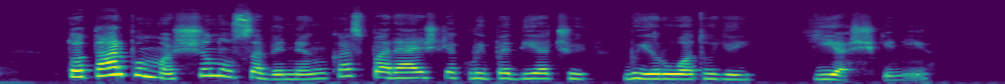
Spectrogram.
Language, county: Lithuanian, Vilnius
